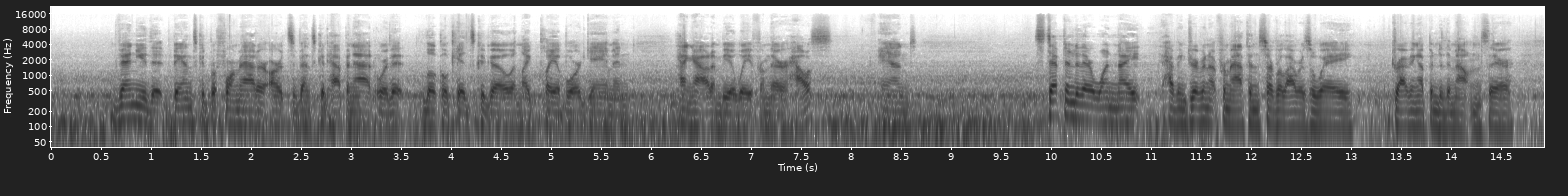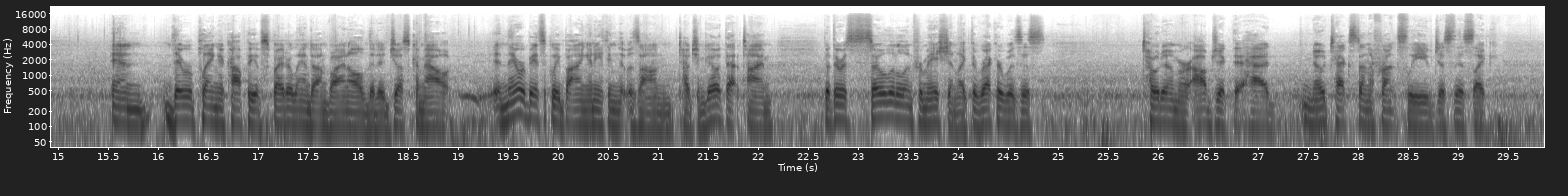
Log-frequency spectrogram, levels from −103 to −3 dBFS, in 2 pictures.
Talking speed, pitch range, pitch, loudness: 215 wpm, 95-115 Hz, 100 Hz, -29 LUFS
